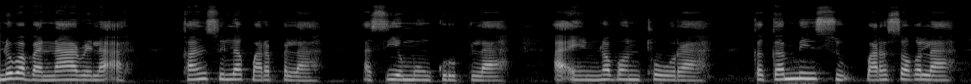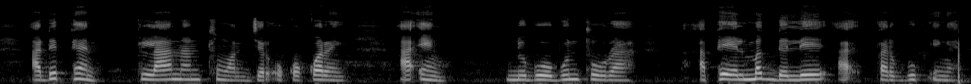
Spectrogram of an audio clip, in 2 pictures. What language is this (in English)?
Southern Dagaare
